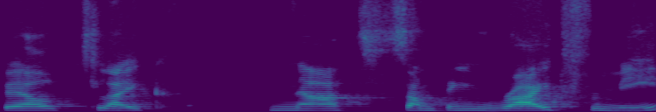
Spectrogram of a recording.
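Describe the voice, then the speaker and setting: With an Israeli accent, a woman speaks at a medium pitch. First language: Hebrew. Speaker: startup co-founder and executive. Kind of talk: podcast interview. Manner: halting, with frequent fillers and restarts.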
